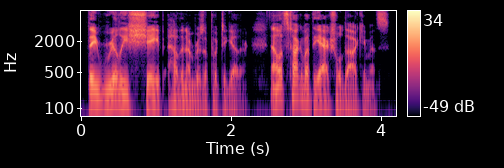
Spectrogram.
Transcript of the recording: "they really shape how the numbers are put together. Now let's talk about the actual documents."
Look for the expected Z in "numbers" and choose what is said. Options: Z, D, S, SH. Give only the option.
Z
